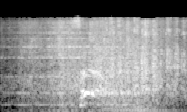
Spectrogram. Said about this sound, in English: The overhead carousel is still whirring around in a circuit, carrying clothes and Angel still bound up in cling film.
